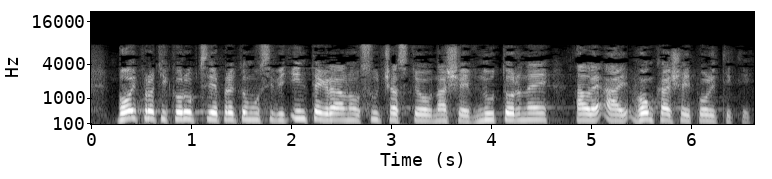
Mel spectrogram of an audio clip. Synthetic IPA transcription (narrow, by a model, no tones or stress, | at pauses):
bɔjpɾɔcikɔɾupt͡siɛpɾɛt̪ɔmusiːbiɟint̪ɛɡɾaːlnɔʊsuːt͡ʃascɔʊnaʃɛjʋnuːt̪ɔɾnɛj | alɛʔajʋɔŋkajʃɛjpɔlit̪iki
